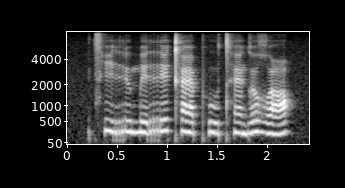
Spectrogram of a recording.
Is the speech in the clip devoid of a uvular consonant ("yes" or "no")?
no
